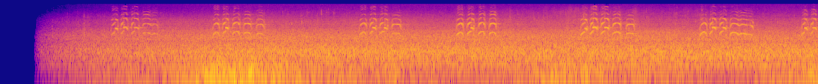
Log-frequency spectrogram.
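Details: Black oystercatchers feeding chicks in the Pacific Northwest of Washington; loud piping calls in short bursts of rapid down-slurred notes, repeated about once a second over steady surf or wind noise.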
